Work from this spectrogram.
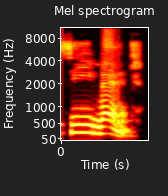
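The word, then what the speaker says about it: cement: উদাহরণ দিলে আরো পরিষ্কার হয়ে যাবে যে এখানে দেখুন সি এর পর সি ই এম ই এন টি, তাহলে এই সিটা আমরা ক উচ্চারণ করবো না স উচ্চারণ করবো। তো সি এর পর ই আছে মানে এই নিয়ম অনুযায়ী তাহলে এটা হবে সিমেন্ট, আই থাকলে ধরুন লেখা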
